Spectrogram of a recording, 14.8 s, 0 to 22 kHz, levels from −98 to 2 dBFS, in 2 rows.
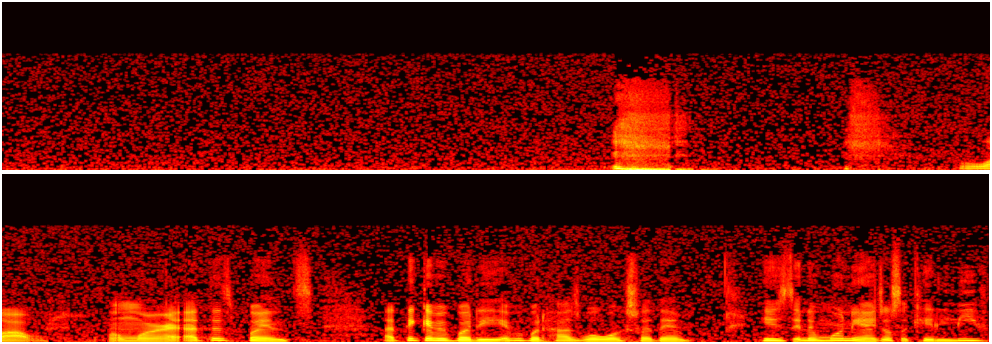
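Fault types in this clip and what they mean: overdone noise removal: a noise reduction stage pushed far too hard throughout the speech, so frequency bands sitting near its noise estimate are cut almost to nothing. Between phrases the background drops and breaks up into twinkling specks, and the voice has its quieter components stripped away.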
